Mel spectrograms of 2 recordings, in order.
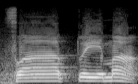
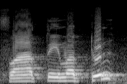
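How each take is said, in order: First: The name ends on an open 'a' vowel. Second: The name ends with an added '-tun' syllable. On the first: The speaker calls it right. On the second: The speaker calls it wrong.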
